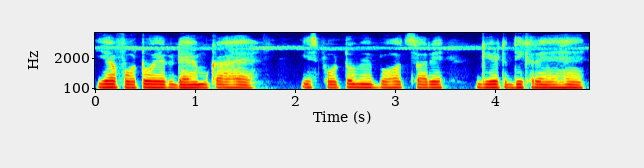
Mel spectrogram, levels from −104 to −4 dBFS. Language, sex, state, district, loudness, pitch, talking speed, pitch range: Hindi, male, Jharkhand, Palamu, -16 LUFS, 155 Hz, 180 wpm, 150-155 Hz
